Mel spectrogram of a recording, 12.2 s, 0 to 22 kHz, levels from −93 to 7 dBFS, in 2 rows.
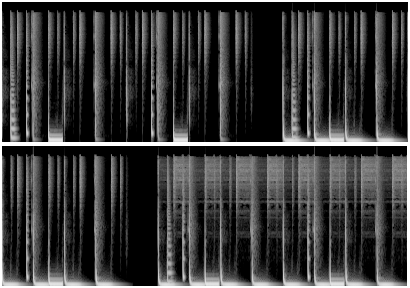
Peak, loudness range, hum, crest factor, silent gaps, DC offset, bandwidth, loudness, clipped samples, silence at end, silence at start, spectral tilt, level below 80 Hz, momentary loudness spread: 0 dBFS; 4 LU; none; 12 dB; 1.29-1.37 s, 3.16-3.24 s, 3.78-4.21 s, 8.09-8.43 s; under 0.1%; 17.5 kHz; -15 LUFS; under 0.1%; 0 s; 0.15 s; -5 dB/octave; -14 dBFS; 13 LU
